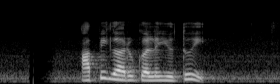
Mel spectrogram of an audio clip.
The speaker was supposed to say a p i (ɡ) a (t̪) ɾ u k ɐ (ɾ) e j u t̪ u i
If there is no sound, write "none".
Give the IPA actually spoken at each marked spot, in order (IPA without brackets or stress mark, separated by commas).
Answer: ɡ, none, l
